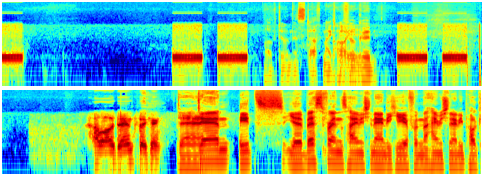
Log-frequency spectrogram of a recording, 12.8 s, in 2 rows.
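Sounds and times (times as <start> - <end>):
telephone call ringing out: 0.0 - 0.3, 2.3 - 3.3, 5.2 - 6.2
speech: 3.8 - 5.2, 7.6 - 12.7.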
